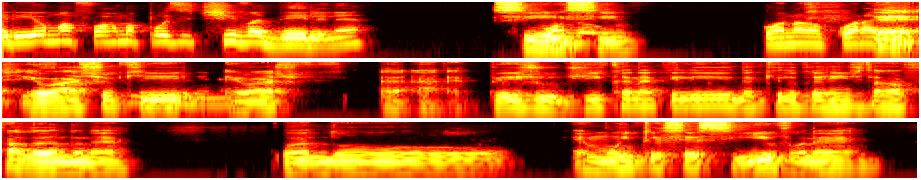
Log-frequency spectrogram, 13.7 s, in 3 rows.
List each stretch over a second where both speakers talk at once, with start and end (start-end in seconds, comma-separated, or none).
4.3-5.8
